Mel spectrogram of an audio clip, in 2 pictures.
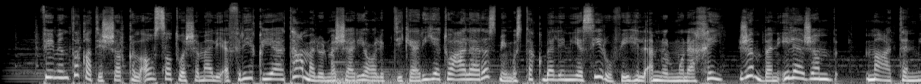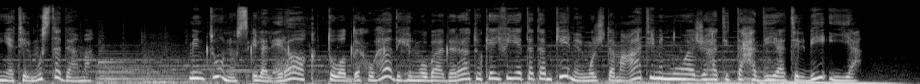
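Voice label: Arabic female Exlpainer; voice over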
